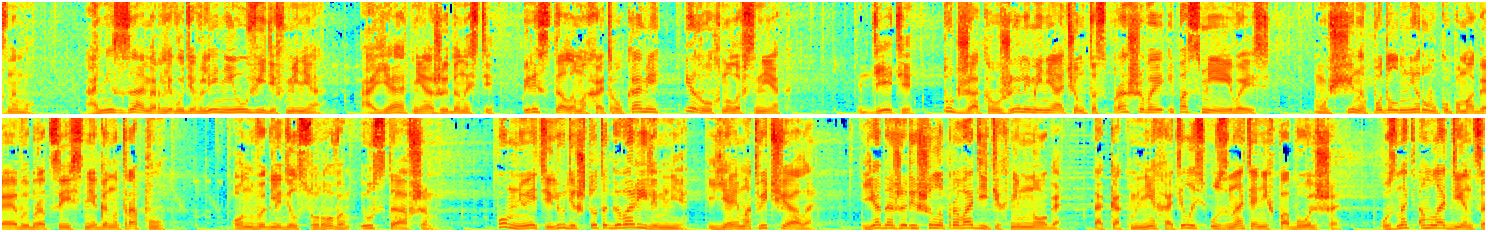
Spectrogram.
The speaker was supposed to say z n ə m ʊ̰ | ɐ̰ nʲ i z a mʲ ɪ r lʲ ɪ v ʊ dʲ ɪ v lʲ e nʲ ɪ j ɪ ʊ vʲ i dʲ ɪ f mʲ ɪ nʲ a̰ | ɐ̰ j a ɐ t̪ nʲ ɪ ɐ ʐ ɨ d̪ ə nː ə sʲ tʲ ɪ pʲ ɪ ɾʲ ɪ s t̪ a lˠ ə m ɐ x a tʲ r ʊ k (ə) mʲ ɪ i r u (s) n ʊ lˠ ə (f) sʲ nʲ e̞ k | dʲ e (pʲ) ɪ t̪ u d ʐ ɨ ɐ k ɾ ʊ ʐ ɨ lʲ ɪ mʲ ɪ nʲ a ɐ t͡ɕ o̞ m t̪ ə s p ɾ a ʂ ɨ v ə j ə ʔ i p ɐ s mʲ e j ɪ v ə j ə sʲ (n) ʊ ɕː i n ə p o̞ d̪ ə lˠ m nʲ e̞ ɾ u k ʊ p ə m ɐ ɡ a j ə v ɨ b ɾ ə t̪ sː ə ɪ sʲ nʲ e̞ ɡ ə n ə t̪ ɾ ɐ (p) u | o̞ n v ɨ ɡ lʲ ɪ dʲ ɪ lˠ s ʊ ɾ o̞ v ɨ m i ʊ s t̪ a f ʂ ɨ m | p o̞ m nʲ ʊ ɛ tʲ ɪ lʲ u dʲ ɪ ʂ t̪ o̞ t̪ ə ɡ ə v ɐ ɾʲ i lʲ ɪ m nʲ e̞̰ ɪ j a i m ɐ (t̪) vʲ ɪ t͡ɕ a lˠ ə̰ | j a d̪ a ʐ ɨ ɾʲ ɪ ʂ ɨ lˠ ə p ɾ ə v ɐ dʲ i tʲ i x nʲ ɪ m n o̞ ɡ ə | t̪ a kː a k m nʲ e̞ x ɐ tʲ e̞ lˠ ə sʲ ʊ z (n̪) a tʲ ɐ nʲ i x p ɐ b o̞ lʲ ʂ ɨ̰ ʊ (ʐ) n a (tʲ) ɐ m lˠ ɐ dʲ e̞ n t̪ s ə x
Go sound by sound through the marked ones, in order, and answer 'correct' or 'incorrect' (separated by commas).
incorrect, incorrect, correct, incorrect, incorrect, correct, correct, correct, incorrect, correct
